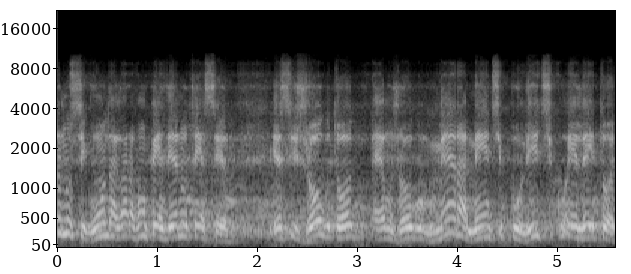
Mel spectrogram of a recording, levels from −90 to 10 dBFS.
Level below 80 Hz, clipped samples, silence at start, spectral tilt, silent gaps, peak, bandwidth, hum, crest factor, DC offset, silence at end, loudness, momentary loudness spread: -58 dBFS; under 0.1%; 0 s; -4.5 dB/octave; none; -4 dBFS; 9.4 kHz; none; 14 dB; under 0.1%; 0 s; -17 LUFS; 4 LU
